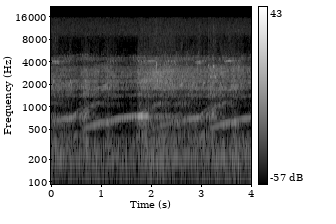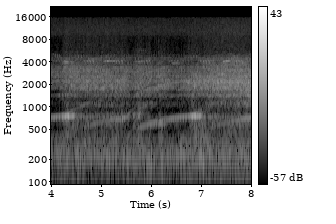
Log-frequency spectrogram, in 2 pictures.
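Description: A passenger train approaches at a distance, its running noise slowly growing louder. Over it, a short rising whoop, like a siren, repeats about every second and a quarter.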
